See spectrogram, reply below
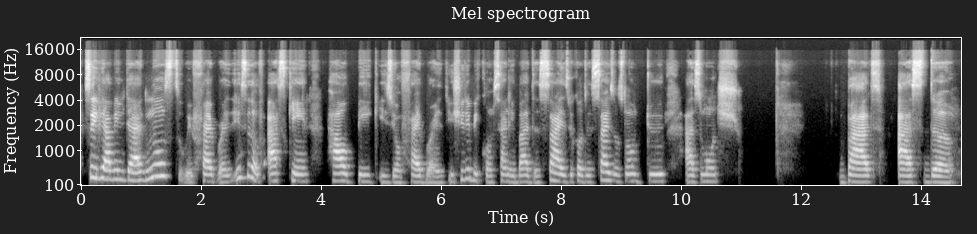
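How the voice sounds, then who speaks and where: A woman's voice: on the low side, slow pace, a little mellow. A woman with a Nigerian accent hosting a casual live explainer, talking emphatically, repeating key points and checking in with her listeners. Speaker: health talk host.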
